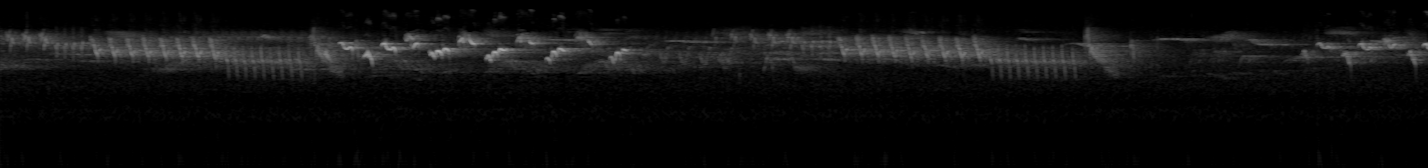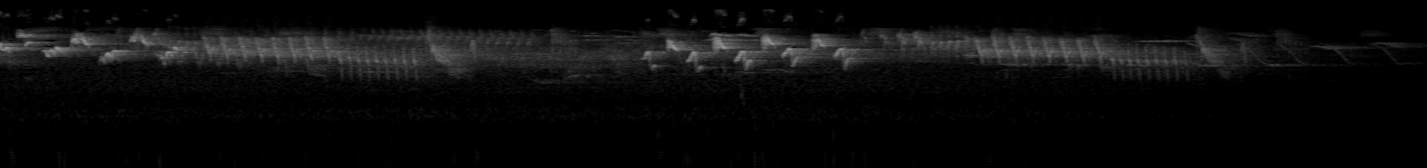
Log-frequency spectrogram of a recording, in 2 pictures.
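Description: Songbird singing, alternating buzzy trills with runs of quick falling chirps, the pattern repeating several times before fading out near the end.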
